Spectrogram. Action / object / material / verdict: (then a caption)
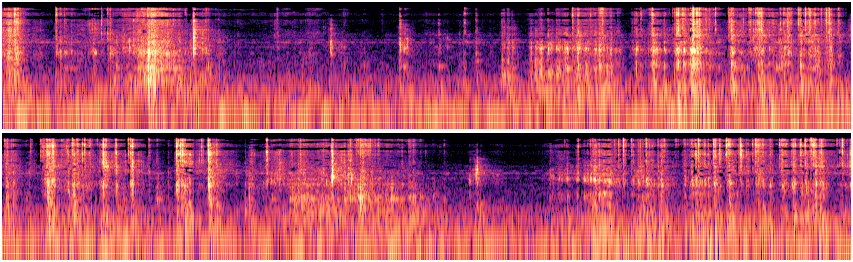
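scrape / bar of soap / soap / none. A solid beige oval bar of soap, held in a palm by a hand with long red nails, is scored and carved into flakes with a utility knife blade. Quiet, bright, crisp scraping and cutting sounds come in short, dry bursts with almost no low end, and the flakes crumble away as the blade passes.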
